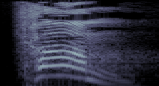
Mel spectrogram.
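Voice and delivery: loud, high, drawn-out COME; forceful one-word command; emphatic command. Shown as a demonstration. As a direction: order it like an imperative. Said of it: "it's quite the emphatic one".

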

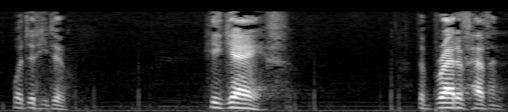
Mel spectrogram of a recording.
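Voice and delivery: ordinary talk

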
